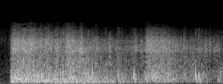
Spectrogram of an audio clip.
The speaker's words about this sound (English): Leaping catfish. What was that? Steady, Silver, steady. Blasting powder, Marshal. You! Explosion blasted the dam between this water gap and dry gulch.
